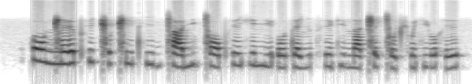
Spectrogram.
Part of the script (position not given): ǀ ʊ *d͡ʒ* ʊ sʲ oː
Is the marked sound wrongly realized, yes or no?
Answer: yes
